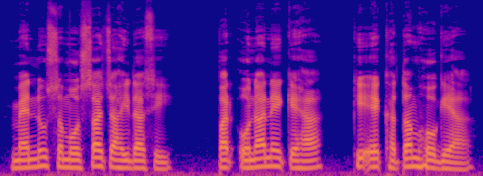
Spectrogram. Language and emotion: Punjabi, sad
